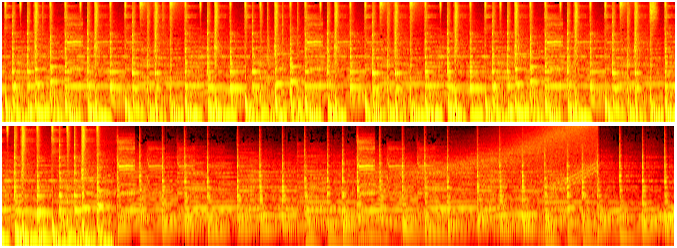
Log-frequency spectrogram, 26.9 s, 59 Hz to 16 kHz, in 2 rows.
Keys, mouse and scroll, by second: 24.1 ctrl+t, 25.2 alt+shift+click.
